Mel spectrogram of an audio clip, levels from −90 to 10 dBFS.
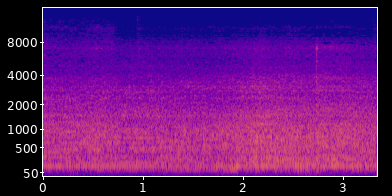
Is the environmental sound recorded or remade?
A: remade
